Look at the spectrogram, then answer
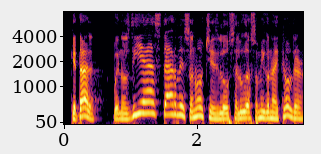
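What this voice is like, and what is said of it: Narrator-style announcer voice. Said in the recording (Spanish): “voz de narrador”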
